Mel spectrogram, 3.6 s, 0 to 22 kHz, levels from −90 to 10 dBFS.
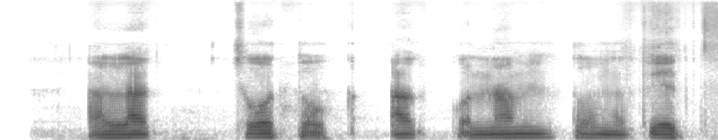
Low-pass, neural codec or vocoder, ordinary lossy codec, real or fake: none; codec, 44.1 kHz, 2.6 kbps, SNAC; none; fake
